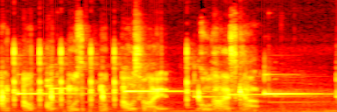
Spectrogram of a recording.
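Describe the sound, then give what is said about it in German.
An old music box tune plays as a phone ringtone, with plinking metallic notes and sustained ringing tones, partly under talk. “Oder aber, wenn jemand anruft, so klingeln. Das ist meine alte Spieluhr.”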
